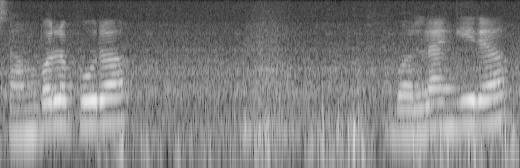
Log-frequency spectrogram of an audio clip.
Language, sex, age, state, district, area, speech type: Odia, female, 45-60, Odisha, Sundergarh, urban, spontaneous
